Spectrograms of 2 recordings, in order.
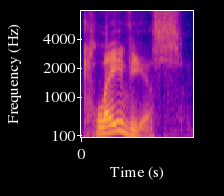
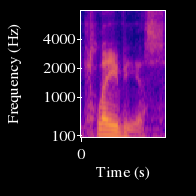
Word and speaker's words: Clavius: Um the crater I believe it would be Clavius, not Clavius. Clavius is correct.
